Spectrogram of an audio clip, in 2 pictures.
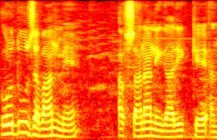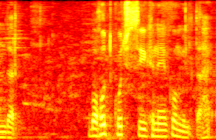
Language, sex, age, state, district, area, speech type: Urdu, male, 18-30, Delhi, Central Delhi, urban, spontaneous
